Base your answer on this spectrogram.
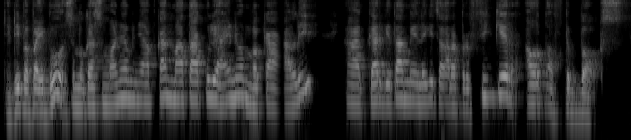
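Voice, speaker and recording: An older man lectures over a video call in a mellow, relaxed voice. He talks in a folksy way, tossing in English phrases and playful rhymes. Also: fairly high pitch, dull audio. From Indonesia. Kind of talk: online lecture.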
